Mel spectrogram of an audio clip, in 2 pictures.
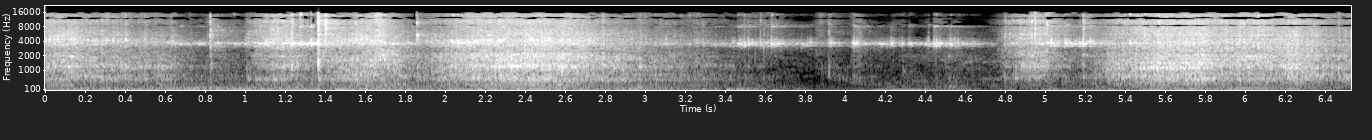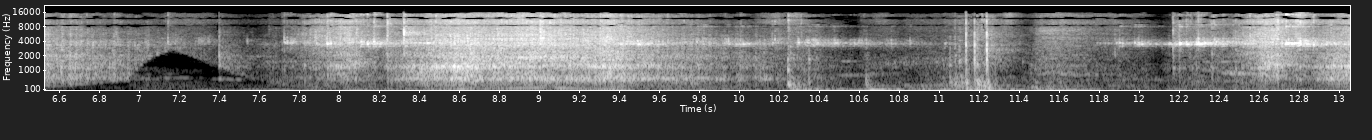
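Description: Plastic toy's gear mechanism whirring and rattling in spells of two to three seconds, four times, with short pauses between.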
